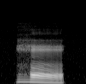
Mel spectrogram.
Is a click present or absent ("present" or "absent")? absent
